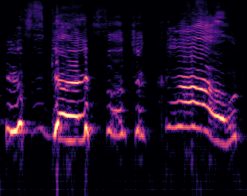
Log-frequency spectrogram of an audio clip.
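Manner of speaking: slow, laugh-crying delivery. Real, not acted. Viewer calling the man a clown, crying laughing. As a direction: drag the words out through laughter.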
